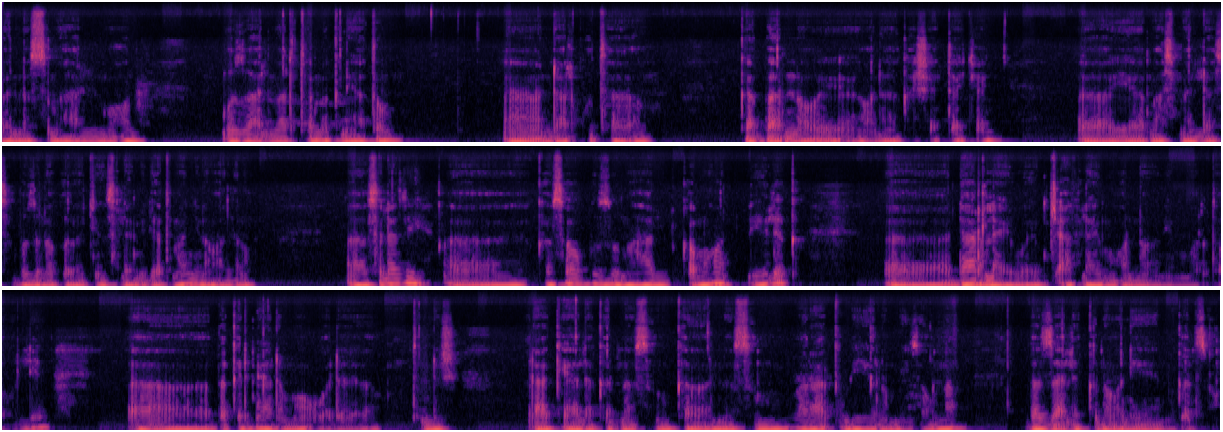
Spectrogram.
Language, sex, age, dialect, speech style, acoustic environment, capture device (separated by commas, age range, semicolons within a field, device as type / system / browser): Amharic, male, 25-34, Ethiopia - Tigray, happy; relaxed; focused, silence, desktop / Linux / Chrome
